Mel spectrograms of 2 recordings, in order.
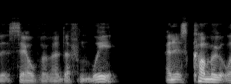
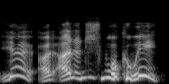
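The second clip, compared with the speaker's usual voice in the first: mock breezy exit; 5 dB louder than usual. Retelling walking away from a row.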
